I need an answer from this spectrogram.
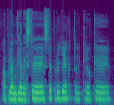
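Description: A woman answers an interview question calmly. Her pitch stays level and steady, and soft fillers fall between her phrases. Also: a little slow. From Colombia. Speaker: guest artist.

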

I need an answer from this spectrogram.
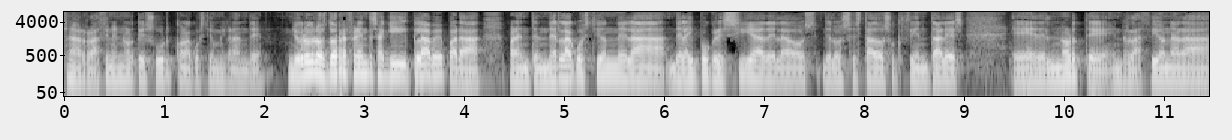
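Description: A man leads an interview in long, winding sentences. His voice sits at an ordinary pitch and he restarts phrases often while he thinks. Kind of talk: thoughtful conversational interview.

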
